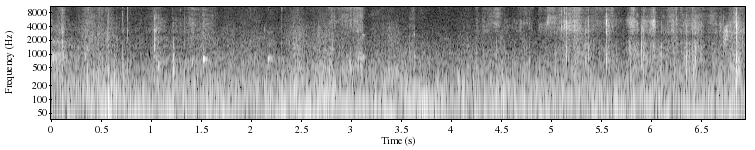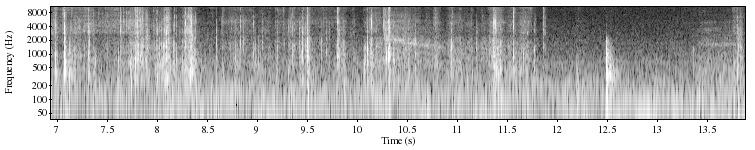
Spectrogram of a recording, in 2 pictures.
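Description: Oil paper packaging crinkles and tears as it is unwrapped from around a 120 series valve assembly, with steady close rustling and sharper crackling snaps toward the end, no talk.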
